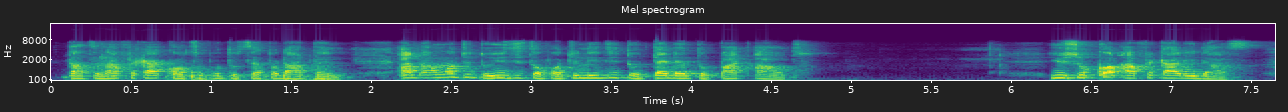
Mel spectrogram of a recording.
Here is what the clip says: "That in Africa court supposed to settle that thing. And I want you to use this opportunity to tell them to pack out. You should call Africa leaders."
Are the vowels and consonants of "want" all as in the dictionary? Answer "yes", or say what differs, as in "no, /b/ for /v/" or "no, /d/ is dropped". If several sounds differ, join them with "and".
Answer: yes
